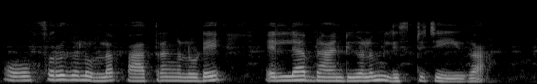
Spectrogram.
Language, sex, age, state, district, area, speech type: Malayalam, female, 45-60, Kerala, Kottayam, rural, read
